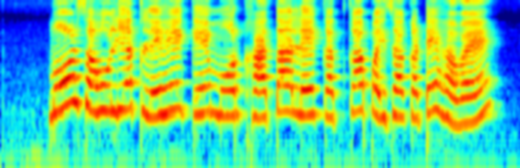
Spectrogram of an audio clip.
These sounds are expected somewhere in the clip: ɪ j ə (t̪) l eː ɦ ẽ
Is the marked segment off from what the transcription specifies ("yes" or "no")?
no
